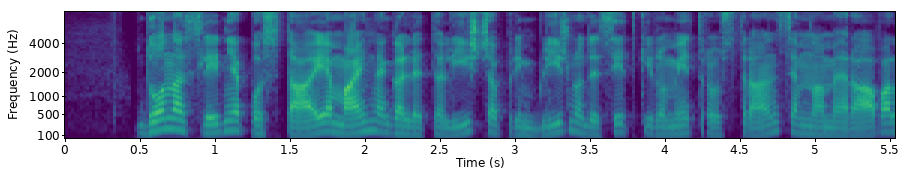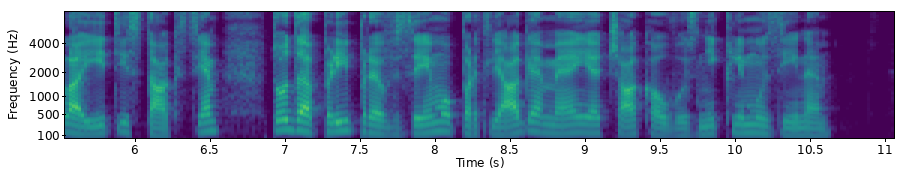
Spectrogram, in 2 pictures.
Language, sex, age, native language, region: Slovenian, male, 12-17, Slovenian, Savinja region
